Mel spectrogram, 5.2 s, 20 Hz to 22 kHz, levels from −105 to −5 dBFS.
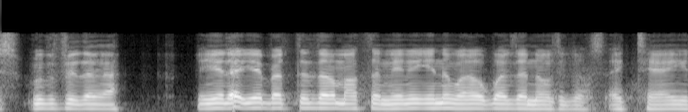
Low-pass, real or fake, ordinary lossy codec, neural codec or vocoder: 7.2 kHz; fake; none; codec, 16 kHz in and 24 kHz out, 0.4 kbps, LongCat-Audio-Codec, two codebook decoder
